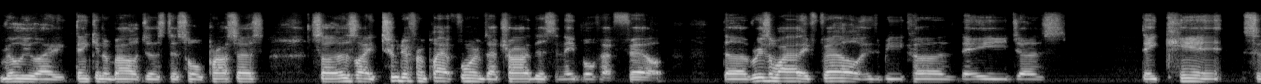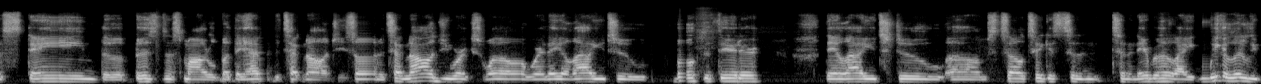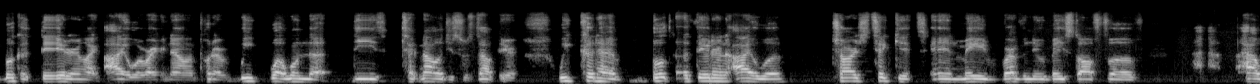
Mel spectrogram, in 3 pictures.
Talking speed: 170 wpm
